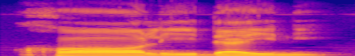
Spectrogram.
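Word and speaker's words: خالدين: Kholidaini. Biasanya kalau terdiri dari huruf kho, alif, lam, dal, ya, nun, biasanya apa bacanya? Kholidina. Nah, di ayat ini kholidaini.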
